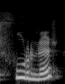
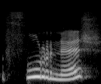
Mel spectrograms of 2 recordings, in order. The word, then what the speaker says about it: Furnas: and so the sound, the pronunciation of the U is like a French U. So, for example, the town is Furnas, and they say Furnas. So we say Furnas, and they say Furnas.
